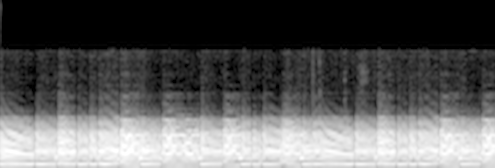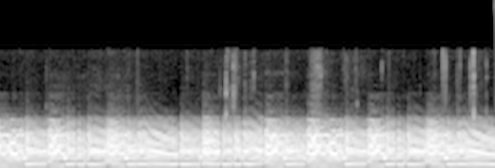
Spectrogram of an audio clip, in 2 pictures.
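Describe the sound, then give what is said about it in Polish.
An electric guitar plays continuously through a compressor set to its default options, with dense, slightly gritty chords held at a very even, squashed loudness for the full stretch; no one speaks. “Tym razem na przykład pokażę Wam to na gitarze. I tu już będzie na czym naprawdę pokazywać. Posłuchajmy sobie jakieś gitary.”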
